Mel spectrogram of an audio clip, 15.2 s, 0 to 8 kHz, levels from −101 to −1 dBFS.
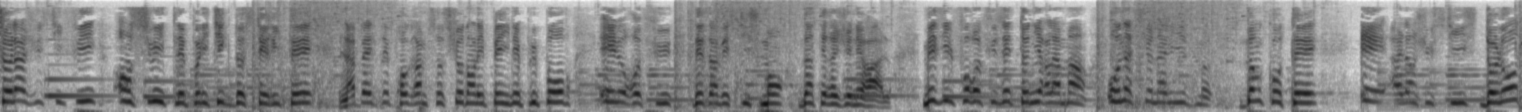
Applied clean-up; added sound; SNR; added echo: none; Shatter + Acoustic guitar; 14 dB; none.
